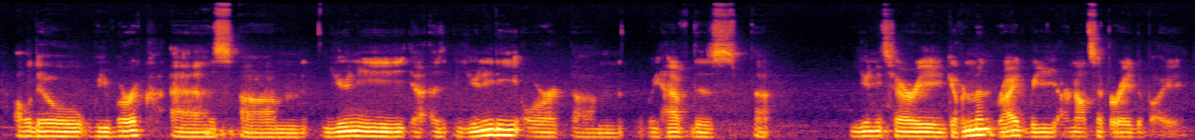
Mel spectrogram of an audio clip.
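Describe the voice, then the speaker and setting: Someone with a Brazilian Portuguese accent speaks at a very slow pace with fairly even intonation. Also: man, very deep, low pitch for a man. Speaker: lecturer. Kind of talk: lecture. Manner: hesitant, many fillers.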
